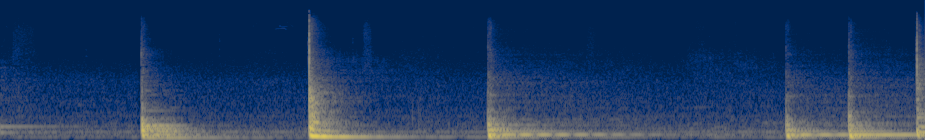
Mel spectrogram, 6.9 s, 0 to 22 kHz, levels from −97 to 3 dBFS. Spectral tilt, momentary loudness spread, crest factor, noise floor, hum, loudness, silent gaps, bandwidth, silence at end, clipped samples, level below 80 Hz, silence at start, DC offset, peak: -8.5 dB/octave; 26 LU; 24 dB; -59 dBFS; none; -26 LUFS; none; 8.8 kHz; 0 s; under 0.1%; -54 dBFS; 0 s; under 0.1%; -4 dBFS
